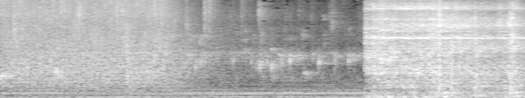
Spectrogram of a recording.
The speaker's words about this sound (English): Taking a shower.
